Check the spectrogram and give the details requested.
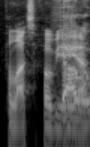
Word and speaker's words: Thalassophobia: a fear of, which is called how to pronounce that shit, Josh? I don't remember. Thalassophobia.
